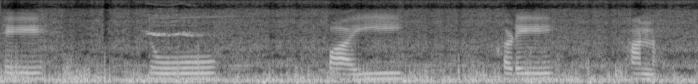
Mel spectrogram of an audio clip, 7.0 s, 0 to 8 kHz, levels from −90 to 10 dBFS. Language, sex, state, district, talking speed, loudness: Punjabi, female, Punjab, Fazilka, 45 wpm, -16 LUFS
